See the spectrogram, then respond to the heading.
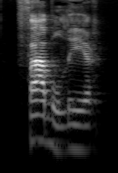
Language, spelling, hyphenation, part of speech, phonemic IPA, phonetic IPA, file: Dutch, fabelleer, fa‧bel‧leer, noun, /ˈfaː.bə(l)ˌleːr/, [ˈfaː.bə(ɫ)ˌlɪːr], Nl-fabelleer.ogg
- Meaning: mythology, folklore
